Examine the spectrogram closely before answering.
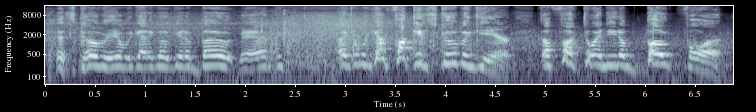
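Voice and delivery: high, loud mock teammate voice; hammed-up know-it-all teammate; mocking newbies. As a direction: play the cocky newbie insisting on a boat.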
